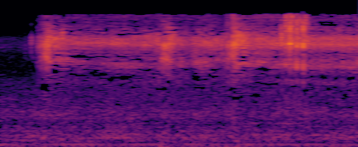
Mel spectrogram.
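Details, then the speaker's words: Yamaha Aerox right camshaft bearing spun by hand gives a thin, scratchy rasp with uneven gritty bursts. It is worn and rough, and replacement is planned. Engine earlier ticked when hot after an intake valve clearance adjustment. "Tuh, udah ngekrek-ngekrek. Karena emang udah jelek ya si ee bearing-nya ini. Jadi emang udah selayaknya kita ganti."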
